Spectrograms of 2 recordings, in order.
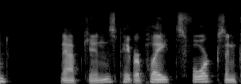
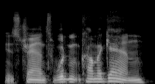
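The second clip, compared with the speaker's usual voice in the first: usual speaking voice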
